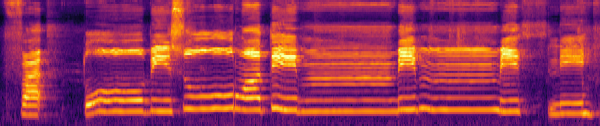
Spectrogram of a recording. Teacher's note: مثلہ وقف کی صورت میں ہا کو ساکن کر کے پڑھیں گے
